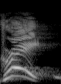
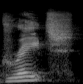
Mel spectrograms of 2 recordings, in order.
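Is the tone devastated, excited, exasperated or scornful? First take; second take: excited; devastated. First: It is said with delighted, enthusiastic excitement. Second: It is said with bitter, devastated despair. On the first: The thing is wonderful. "oh my gosh, that's fantastic" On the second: Everything has been ruined. "which means you've ruined my life"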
